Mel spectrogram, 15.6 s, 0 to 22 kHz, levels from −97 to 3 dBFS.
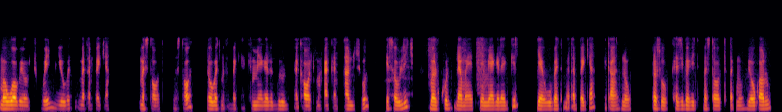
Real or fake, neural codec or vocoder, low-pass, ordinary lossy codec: real; none; 5.4 kHz; Opus, 24 kbps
